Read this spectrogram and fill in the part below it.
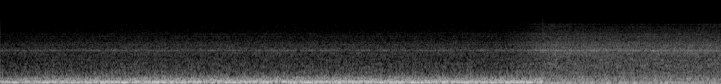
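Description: Jet engines roar steadily with a deep rumble.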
